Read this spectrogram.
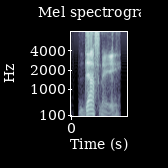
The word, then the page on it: daphne: British English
